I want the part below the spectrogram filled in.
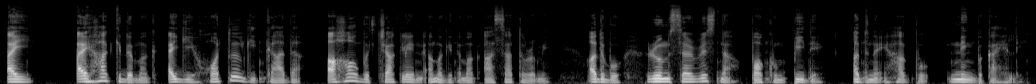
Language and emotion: Manipuri, sad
